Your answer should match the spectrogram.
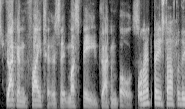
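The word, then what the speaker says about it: Dragon Ball FighterZ: Z, but when people say Dragon Ball Fighter Z, let's play Fighter Z. They're actually saying it wrong. The game is called Fighters.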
